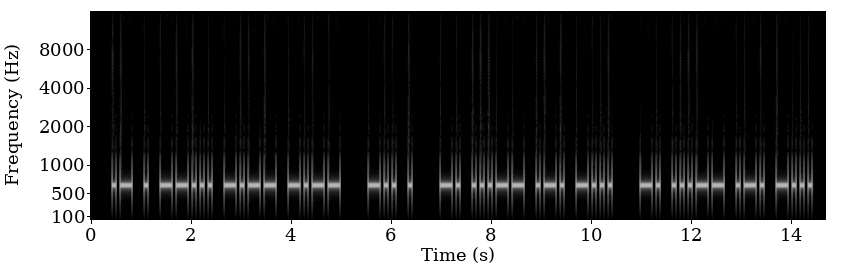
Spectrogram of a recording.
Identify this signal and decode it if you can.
Morse code, heard as a keyed tone, about 15 wpm, 650 Hz. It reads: AE7YY DE N3RB N3RB
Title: SOTA QSO Practice 15wpm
